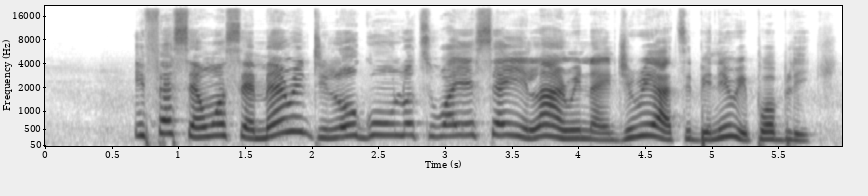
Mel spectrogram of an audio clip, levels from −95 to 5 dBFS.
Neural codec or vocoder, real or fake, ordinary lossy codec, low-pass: none; real; none; none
